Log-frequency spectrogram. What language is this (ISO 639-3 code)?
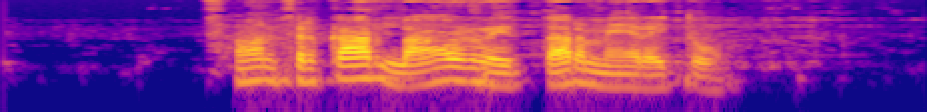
sbn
